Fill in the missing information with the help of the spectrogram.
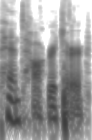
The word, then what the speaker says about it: Pantocrator: Christ Pantocrator, which means ruler over all or Lord Almighty.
